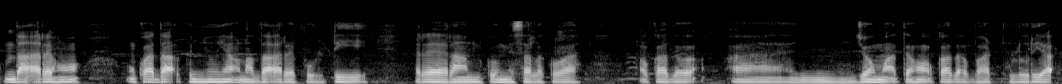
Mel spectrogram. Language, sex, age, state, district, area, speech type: Santali, male, 30-45, West Bengal, Dakshin Dinajpur, rural, spontaneous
